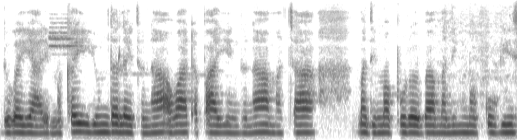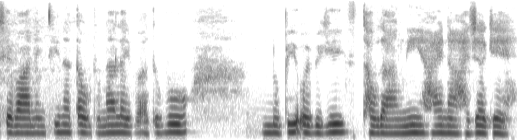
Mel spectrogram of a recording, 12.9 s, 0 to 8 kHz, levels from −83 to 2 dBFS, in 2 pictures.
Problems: none marked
